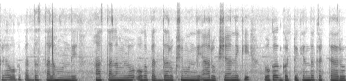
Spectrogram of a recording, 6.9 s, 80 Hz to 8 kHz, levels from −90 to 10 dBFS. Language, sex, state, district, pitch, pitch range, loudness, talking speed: Telugu, female, Andhra Pradesh, Chittoor, 205 Hz, 200-210 Hz, -18 LUFS, 145 wpm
